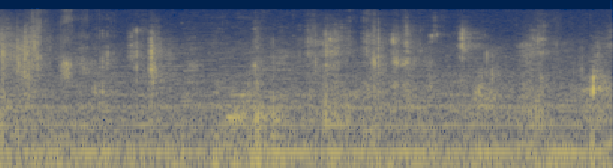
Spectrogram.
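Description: Close-up mouth sounds of several people eating rice and grilled chicken by hand: chewing with wet smacks and small clicks, one sharper click near the end.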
